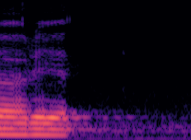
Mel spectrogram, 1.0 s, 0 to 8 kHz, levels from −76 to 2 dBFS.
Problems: none marked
